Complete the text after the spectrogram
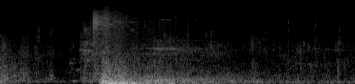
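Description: A fire bursts into flames and crackles loudly.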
